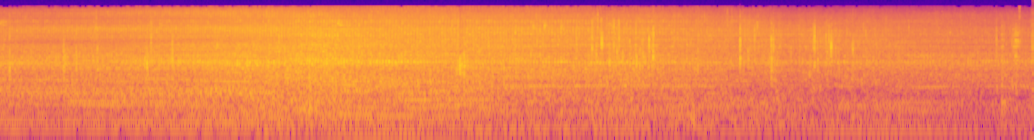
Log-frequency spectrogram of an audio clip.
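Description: Tyres crunch on wet gravel.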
